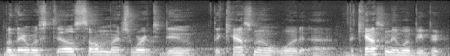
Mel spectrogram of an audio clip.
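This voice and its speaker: A man's voice: fairly high pitch, fairly quick, a little hiss or hum. A young man hosting a reaction video, reading a story aloud, stumbling over words and laughing at himself.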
